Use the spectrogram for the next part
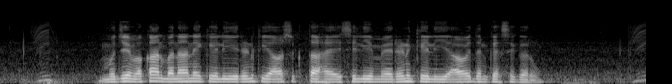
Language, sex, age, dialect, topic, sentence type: Hindi, male, 18-24, Marwari Dhudhari, banking, question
